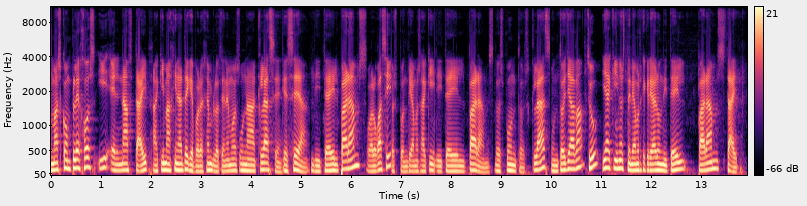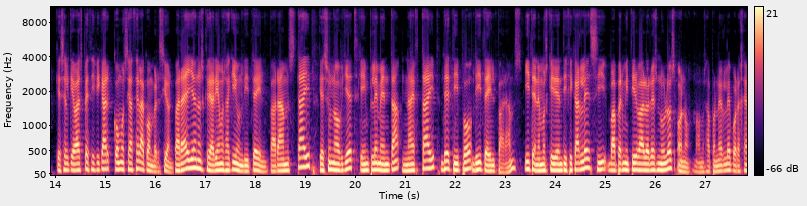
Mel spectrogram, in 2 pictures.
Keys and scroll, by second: 8.7 Return, 21.0 Return.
